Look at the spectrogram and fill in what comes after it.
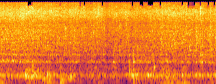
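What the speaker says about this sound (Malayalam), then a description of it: "അപ്പം അതിലേക്ക് നമ്മുടെ വെജിറ്റബിൾ എല്ലാം കൂടി ഇട്ട് കൊടുക്കുക." Vegetables, including carrot, onion, tomato, green chili, crushed ginger and garlic, hit a hot pot with a loud, dense, continuous sizzle, close and unbroken throughout.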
